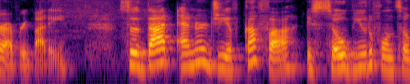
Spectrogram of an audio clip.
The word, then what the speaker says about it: Kapha: In the West, we pronounce it Kapha.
